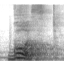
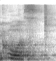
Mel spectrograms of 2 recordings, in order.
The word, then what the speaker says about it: ghost: So now this is ghost. Otherwise, I hear a lot of people say ghost. So the H is silent. It's ghost. Now handsome.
